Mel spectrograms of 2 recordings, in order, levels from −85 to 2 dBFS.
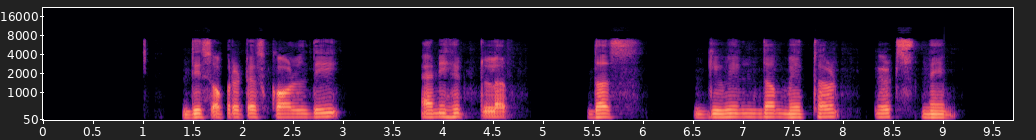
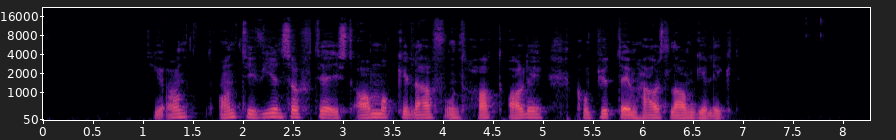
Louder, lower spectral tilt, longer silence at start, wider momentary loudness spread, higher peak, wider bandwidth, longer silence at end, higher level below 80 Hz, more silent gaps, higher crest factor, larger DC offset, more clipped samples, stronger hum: first, -20 LUFS vs -37 LUFS; about the same, -5.5 dB/octave vs -6 dB/octave; about the same, 1 s vs 1.1 s; first, 15 LU vs 9 LU; first, 0 dBFS vs -16 dBFS; second, 7.4 kHz vs 16 kHz; second, 0.6 s vs 1.4 s; about the same, -62 dBFS vs -66 dBFS; first, 1.25-1.39 s, 3.31-3.78 s, 4.99-5.44 s, 6.16-6.50 s vs none; about the same, 20 dB vs 20 dB; neither; neither; neither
